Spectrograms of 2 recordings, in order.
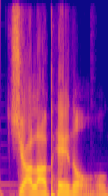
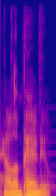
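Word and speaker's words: jalapeño: 好，所以这个 J 开头它不是 jalapeno， OK，它是 H 的发音，OK， jalapeno，所以这个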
